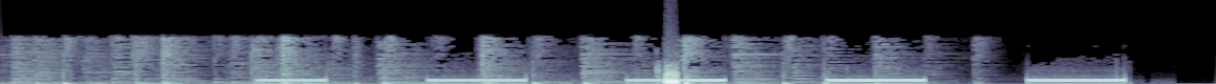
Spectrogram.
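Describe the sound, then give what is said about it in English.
A telephone busy signal during a prank call beeps five times in a steady on-off rhythm, each flat two-tone burst lasting about half a second, loud, over muffled background clatter. “Shut up, fucking phone.”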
